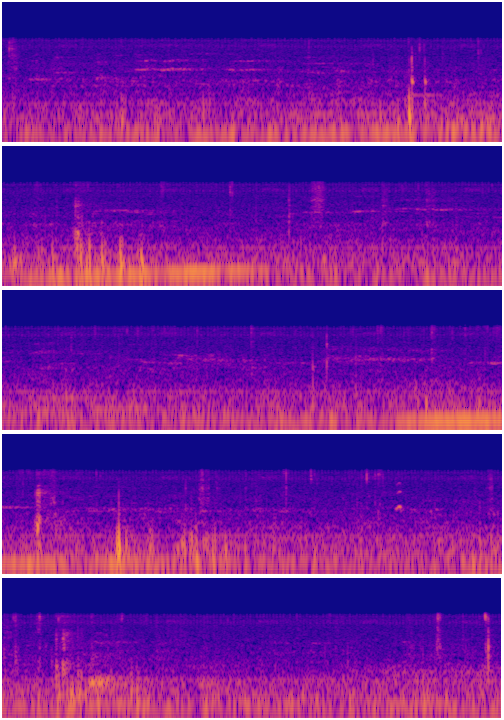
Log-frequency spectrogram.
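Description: Puppies whimper and yelp softly nearby.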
